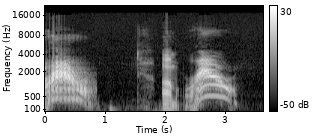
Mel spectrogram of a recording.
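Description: A cat gives two long, drawn-out meows, loud, while a deep-voiced man coaxes it, with a short, sharp vocal sound and a brief rustle in the pause between them.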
